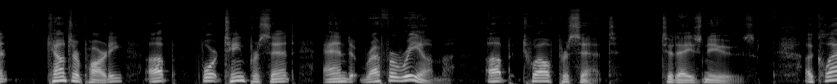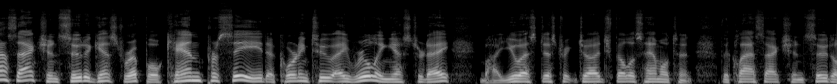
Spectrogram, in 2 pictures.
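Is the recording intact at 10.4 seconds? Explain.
Yes, at 10.4 s the speech plays through intact with no audible fault.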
